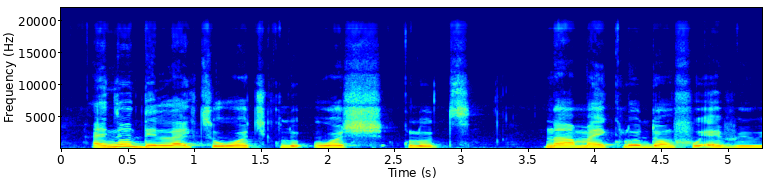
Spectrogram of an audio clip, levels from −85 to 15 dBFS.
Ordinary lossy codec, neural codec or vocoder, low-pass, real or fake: none; vocoder, 44.1 kHz, 128 mel bands every 512 samples, BigVGAN v2; 19.8 kHz; fake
